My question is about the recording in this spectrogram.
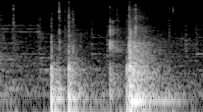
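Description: Three thunks of a plastic laser-printer toner cartridge being handled and set down on a wooden table, the last about a second in and the loudest, over background music.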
